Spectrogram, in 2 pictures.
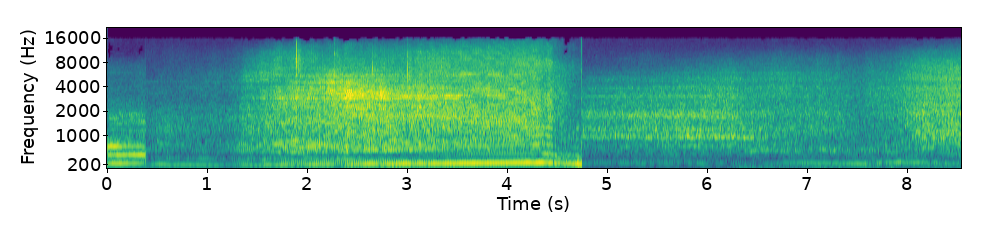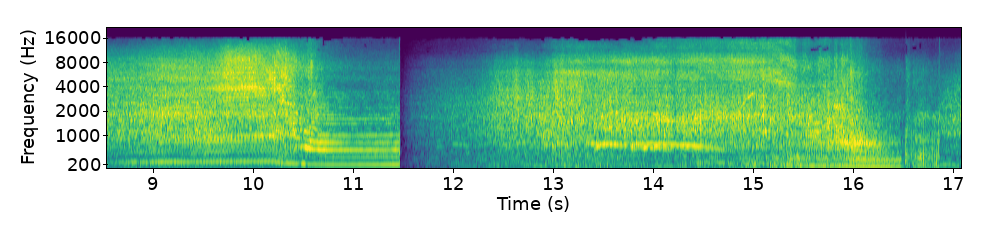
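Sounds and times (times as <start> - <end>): rally car engine passing: 0.0 - 17.0.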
